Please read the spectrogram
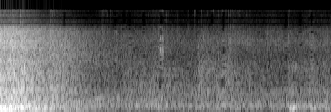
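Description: Two judo players landing together on a padded judo mat at the end of a rolling throw. A heavy thud right at the start fades within about half a second into soft, low scuffing as they move on the mat.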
